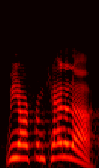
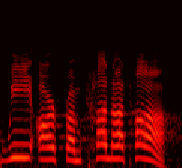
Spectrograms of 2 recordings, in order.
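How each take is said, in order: First: Canada is said with a native English pronunciation. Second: Canada is said with the local foreign inflection. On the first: The speaker calls it right. "You're from Canada" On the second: The speaker calls it wrong. "I actually start to speak my own language the way they did"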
